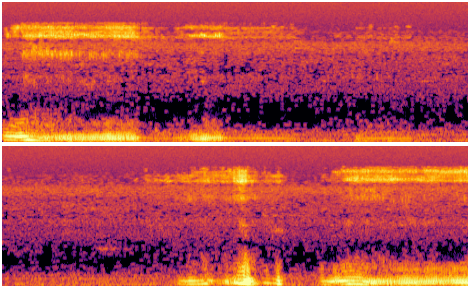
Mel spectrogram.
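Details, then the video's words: A sleeping dog snores like a human, with low rumbling, drawn-out snores at the start and end. Quieter breaths and a sharp snuffling snort fall in between. "Dog snoring like human!"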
